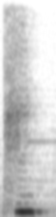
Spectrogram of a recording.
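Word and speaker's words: χ: On a aussi les jeux mobiles avec des gros X, mais ça se prononce pas X, mais qui.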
